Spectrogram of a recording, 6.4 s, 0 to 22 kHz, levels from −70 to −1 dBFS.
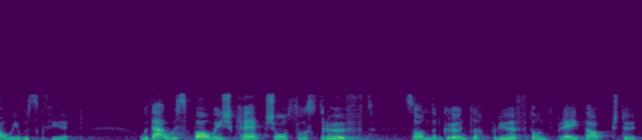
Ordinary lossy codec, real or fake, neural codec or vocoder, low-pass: none; fake; codec, 16 kHz, 1 kbps, X-Codec, WavLM features, trained on Multilingual LibriSpeech; 7.2 kHz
